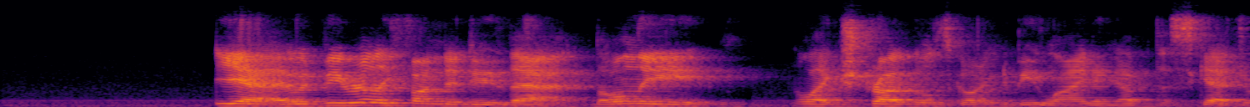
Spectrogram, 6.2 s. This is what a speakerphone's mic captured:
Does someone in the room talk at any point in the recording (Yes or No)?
Yes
